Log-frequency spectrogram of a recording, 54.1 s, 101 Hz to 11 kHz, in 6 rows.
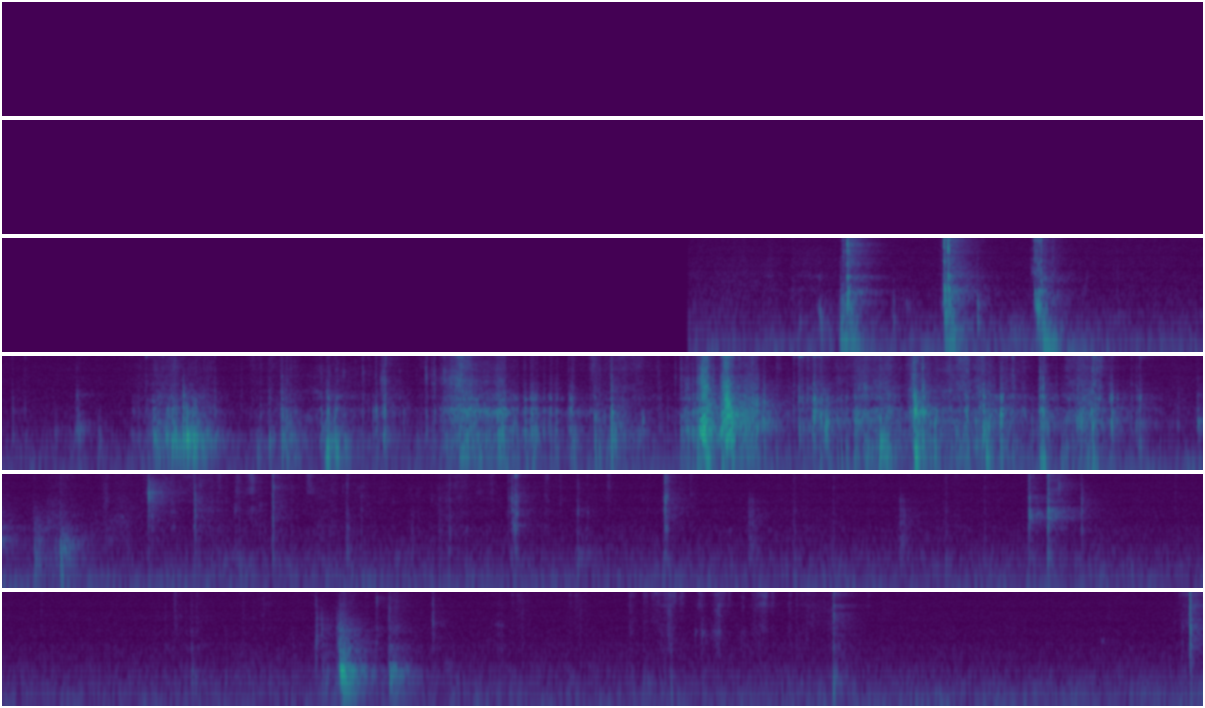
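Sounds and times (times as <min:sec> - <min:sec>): crinkling and tearing: 0:28.0 - 0:35.7.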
